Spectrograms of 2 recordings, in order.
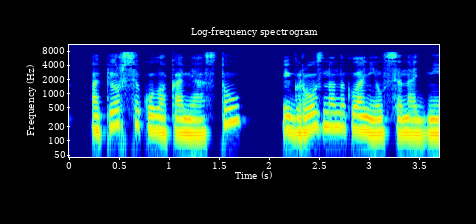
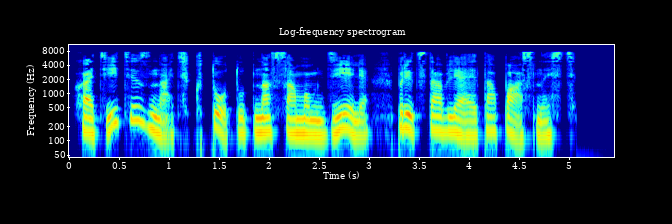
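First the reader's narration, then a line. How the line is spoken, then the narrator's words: Angry hiss. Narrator (Russian): Прошипел он, побагровев от злости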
